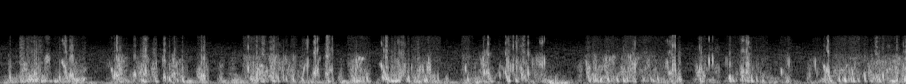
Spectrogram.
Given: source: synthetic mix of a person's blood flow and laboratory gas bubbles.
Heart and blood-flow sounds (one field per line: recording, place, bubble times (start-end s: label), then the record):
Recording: Doppler ultrasound of blood flow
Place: precordium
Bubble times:
0.07-0.89 s: bubbles
1.07-1.89 s: bubbles
1.95-2.12 s: bubbles
2.42-3.37 s: bubbles
3.48-3.72 s: bubbles
3.78-4.42 s: bubbles
4.44-4.50 s: bubbles
4.61-4.74 s: bubbles
4.77-5.48 s: bubbles
5.52-5.60 s: bubbles
5.82-6.84 s: bubbles
6.94-7.20 s: bubbles
7.22-7.68 s: bubbles
7.78-7.92 s: bubbles
8.12-9.07 s: bubbles
From the record:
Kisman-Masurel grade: 444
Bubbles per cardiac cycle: continuous sound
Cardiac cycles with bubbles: 100%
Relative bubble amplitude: maximal (0.775 to 0.999)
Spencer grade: 4 (maximum detectable bubble signal sounding continuously throughout systole and diastole of every cardiac period, and overriding the amplitude of the normal cardiac signals)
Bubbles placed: anywhere in the cardiac cycle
